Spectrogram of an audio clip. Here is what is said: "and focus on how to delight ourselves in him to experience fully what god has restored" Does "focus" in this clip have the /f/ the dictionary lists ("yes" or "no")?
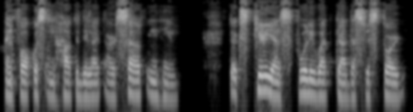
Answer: yes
